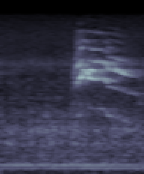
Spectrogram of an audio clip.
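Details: A single short, high squeal dropping in pitch from a Cooper's hawk feeding on a caught rat, recorded from a garage door, with a soft low hum beneath.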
